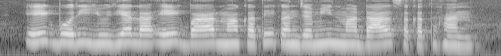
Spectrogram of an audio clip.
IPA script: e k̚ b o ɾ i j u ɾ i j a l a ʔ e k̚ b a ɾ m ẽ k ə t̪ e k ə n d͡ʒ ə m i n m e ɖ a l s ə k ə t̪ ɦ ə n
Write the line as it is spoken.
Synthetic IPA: e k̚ b o ɾ i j u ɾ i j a l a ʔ e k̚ b a ɾ m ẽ k ə t̪ e k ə n d͡ʒ ə m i n m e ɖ a l s ə k ə t̪ ɦ ə n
